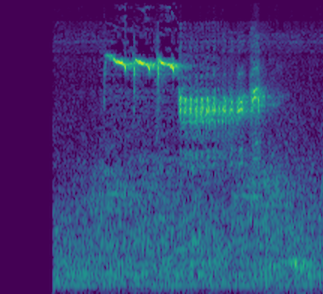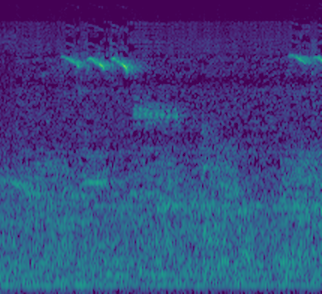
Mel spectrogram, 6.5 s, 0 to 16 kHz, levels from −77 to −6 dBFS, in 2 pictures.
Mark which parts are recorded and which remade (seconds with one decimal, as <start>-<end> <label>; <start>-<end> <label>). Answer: 0.0-1.1 recorded; 1.1-1.8 remade; 1.8-6.5 recorded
